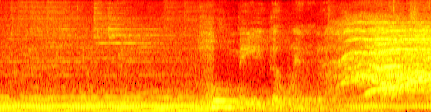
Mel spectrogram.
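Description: Sustained chords on a church keyboard or organ, held steadily under the sermon's pause. A pitched voice comes in near the end, rising and falling in sung tones.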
